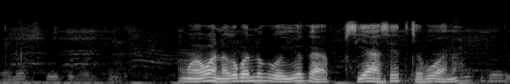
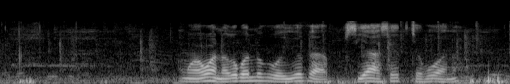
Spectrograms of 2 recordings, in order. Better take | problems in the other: first | background sound (Wind / Boat, Water vehicle); 10 dB below the speech

